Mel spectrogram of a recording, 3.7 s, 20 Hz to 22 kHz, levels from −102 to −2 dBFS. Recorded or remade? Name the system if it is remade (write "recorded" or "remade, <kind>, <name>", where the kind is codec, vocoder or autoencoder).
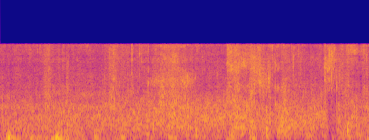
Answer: remade, codec, HILCodec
